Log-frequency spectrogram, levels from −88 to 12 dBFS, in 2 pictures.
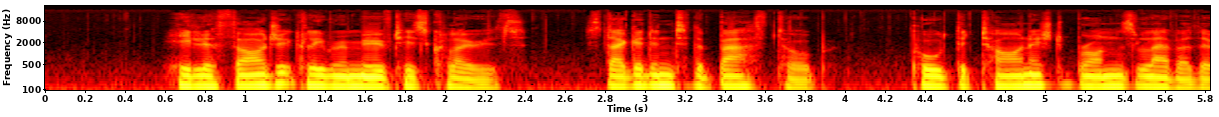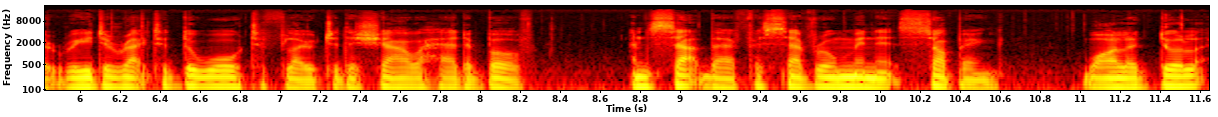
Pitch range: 95-115 Hz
